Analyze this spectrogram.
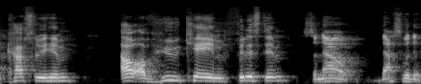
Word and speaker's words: Philistine: Meaning they were offspring of the Egyptians, and from one descendant came another, which came the Philistines, how did they pronounce it?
